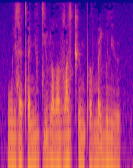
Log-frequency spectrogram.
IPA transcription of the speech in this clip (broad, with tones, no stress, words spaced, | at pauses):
wi˨zɛ˨tʼɛ˨nʲu˦v tʲṵ˦ʎʉ˨ lˠʉ˨vlˠi˦z t͡ʃʼʉ˨mpʼɤ˨vmɛ̰˦ ʎu˦lʲʉ˨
